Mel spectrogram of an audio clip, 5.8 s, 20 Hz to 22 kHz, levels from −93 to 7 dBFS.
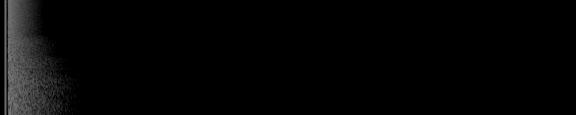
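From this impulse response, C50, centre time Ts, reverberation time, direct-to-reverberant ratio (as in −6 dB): −2.5 dB, 82 ms, 0.90 s, −8.5 dB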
